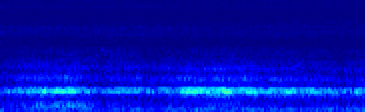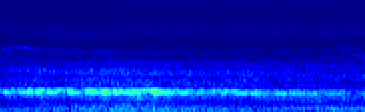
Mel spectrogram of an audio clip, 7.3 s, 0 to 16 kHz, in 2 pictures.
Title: 💛🖤💛Spirit Airlines Airbus A320-232SL #N628NK NK286 CUN-DTW (FOPP Whistling Sound)💛🖤💛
